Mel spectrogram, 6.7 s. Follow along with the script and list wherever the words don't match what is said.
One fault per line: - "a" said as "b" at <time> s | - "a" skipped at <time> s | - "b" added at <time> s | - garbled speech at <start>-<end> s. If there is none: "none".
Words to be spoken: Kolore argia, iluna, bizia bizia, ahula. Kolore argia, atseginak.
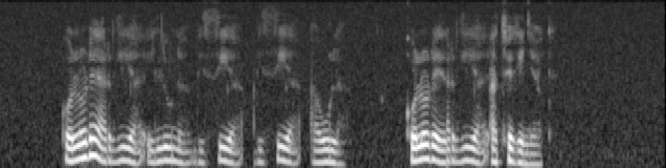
none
